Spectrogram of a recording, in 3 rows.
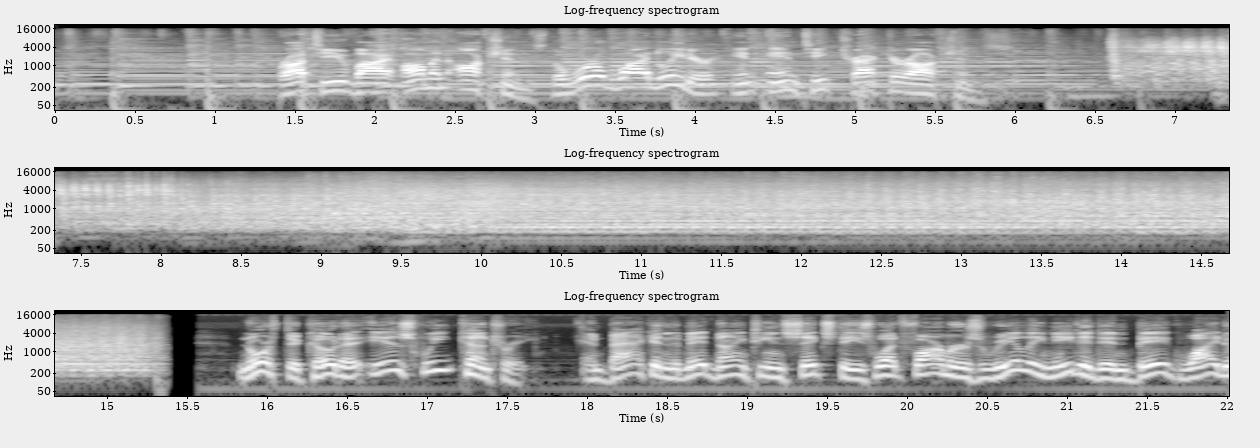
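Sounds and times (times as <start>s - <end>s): diesel engine starting and idling: 6.6s - 15.4s.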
